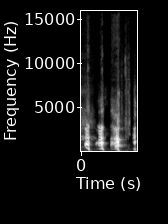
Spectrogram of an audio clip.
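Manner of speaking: high cackle; witch cackle. Acted. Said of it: "Wicked Witch voice again".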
